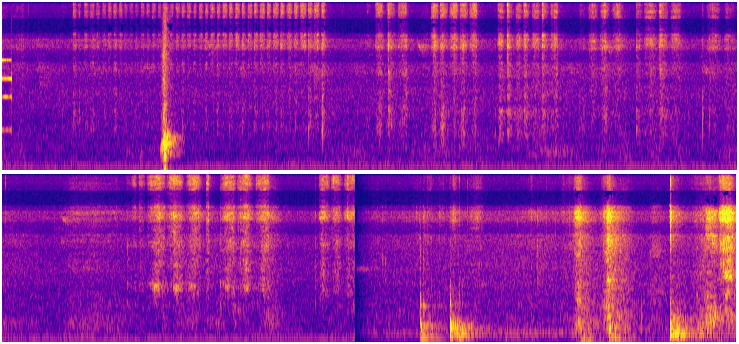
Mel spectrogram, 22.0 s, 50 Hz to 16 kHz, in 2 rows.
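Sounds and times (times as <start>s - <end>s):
pencil scratching on wall: 1.0s - 4.9s, 5.6s - 11.0s, 12.9s - 15.2s, 15.8s - 16.4s.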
